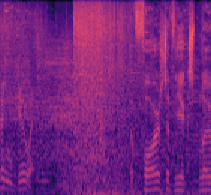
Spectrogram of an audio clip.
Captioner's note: charges explode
